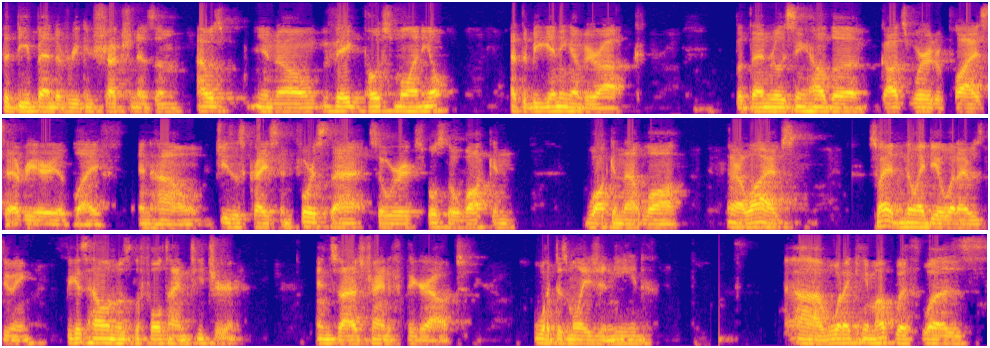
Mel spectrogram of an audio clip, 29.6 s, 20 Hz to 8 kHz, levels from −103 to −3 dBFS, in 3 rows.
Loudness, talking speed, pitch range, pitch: -13 LUFS, 170 wpm, 100-115 Hz, 105 Hz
